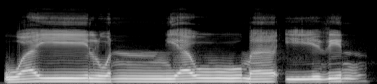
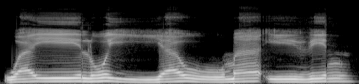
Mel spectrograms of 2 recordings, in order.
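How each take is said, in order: First: The n before yauma is clearly pronounced. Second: The n merges into the following y sound. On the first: "Karena nunnya masih dibaca jelas" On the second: "Saya sekarang udah lebur"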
